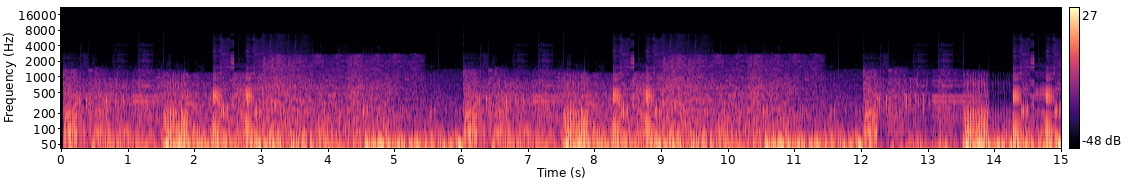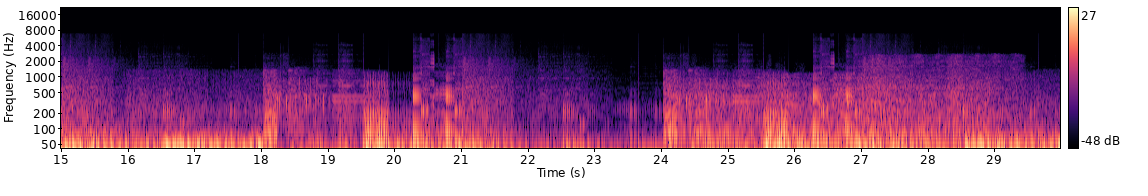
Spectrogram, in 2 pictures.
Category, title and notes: Music > Multiple instruments
Demo Track #3287 (Industraumatic)
Ambient, Cyberpunk, Games, Horror, Industrial, Noise, Sci-fi, Soundtrack, Underground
